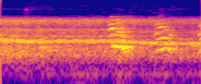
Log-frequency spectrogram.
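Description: dog barking and yipping

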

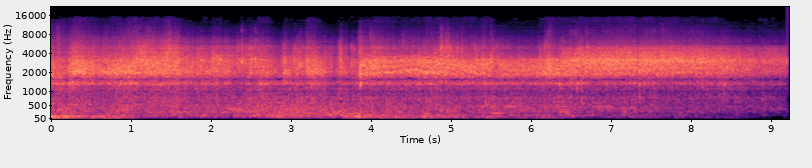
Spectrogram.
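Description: train rushing past

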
